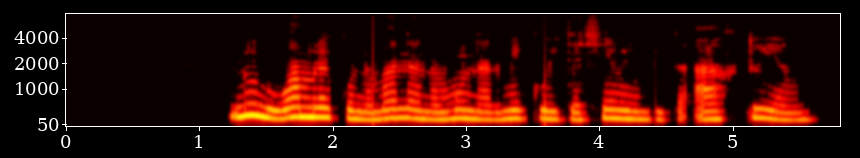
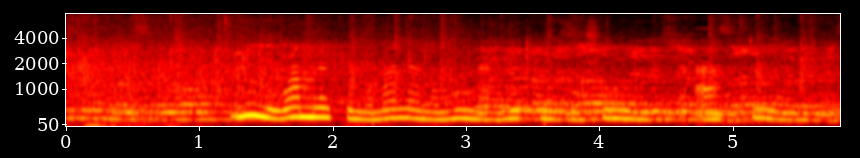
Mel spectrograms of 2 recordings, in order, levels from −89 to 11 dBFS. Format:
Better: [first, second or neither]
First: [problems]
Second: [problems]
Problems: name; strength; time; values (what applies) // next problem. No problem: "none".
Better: first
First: none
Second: background sound (Applause); 7 dB below the speech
